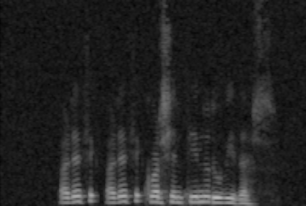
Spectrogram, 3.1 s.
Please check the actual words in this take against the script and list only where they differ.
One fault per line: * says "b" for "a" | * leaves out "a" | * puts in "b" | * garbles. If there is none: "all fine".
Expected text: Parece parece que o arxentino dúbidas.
all fine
